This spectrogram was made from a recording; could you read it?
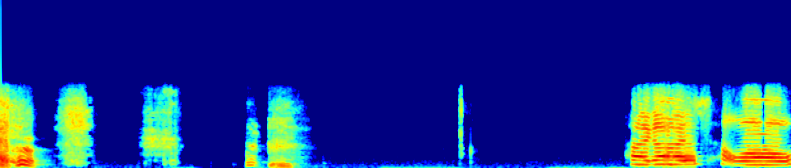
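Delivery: loud, put-on gnome character voice. Asked what their gnome voice sounds like, warming it up: gnome voice. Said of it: "What is your gnome voice?".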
